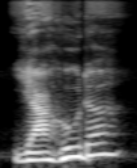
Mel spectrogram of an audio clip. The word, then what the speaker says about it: Yahudah: It's spelled Y A H U D A H.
